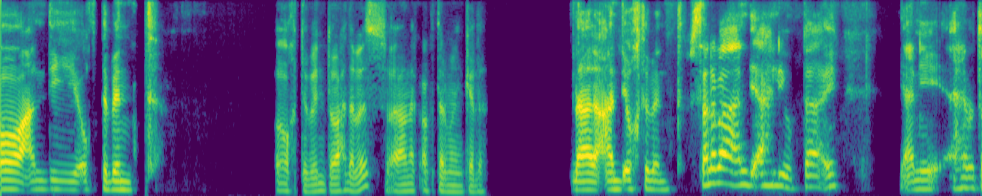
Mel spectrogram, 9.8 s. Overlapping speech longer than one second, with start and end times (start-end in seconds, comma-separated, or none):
none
